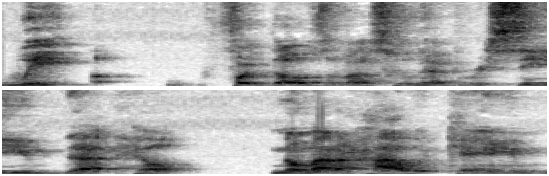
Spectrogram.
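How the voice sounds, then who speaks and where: A man is speaking. His pace is fairly slow. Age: 60s. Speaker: fraternity member and mentor. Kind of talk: interview.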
